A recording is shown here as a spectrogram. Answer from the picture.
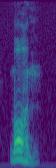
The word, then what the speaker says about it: Maugham: You said it correctly, but it still sounds like someone imitating a deaf person speaking. Maugham. Maugham. Right? Maugham. Maugham. Maugham. It's a dumb name. M-A-U-G-H-A-M. Dumb.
